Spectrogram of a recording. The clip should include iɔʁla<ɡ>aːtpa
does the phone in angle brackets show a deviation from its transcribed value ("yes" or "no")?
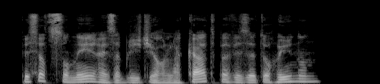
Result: yes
